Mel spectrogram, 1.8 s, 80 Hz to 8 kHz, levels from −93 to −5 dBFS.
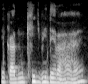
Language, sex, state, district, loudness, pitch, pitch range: Hindi, male, Chhattisgarh, Balrampur, -19 LUFS, 155 Hz, 140-165 Hz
